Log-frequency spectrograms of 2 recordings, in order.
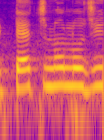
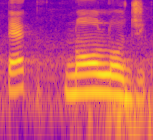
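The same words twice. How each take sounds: First: टेक्नोलॉजी with CH, "tech-as-in-catch"; wrong pronunciation. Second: टेक्नोलॉजी slowly, with a K in "tek"; correct pronunciation. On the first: Teacher showing students the mistake, CH mispronunciation. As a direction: say टेक्नोलॉजी as "TETCH-nology". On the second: Teacher correcting students, slow K pronunciation. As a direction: say टेक्नोलॉजी as TEK-nology, drawn out. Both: Shown as a demonstration. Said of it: "यहाँ पे टेक्नोलॉजी नहीं होगा".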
